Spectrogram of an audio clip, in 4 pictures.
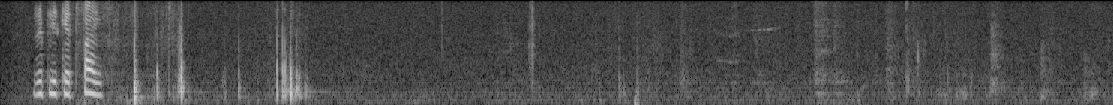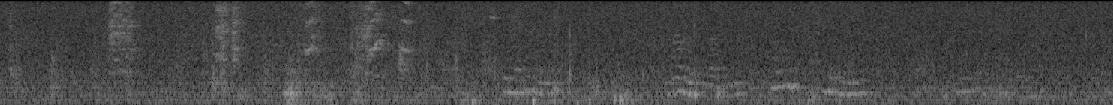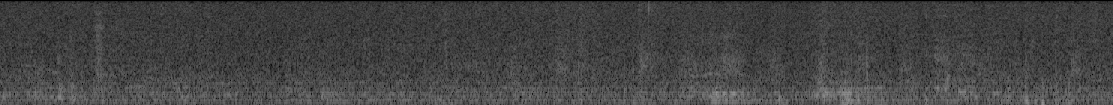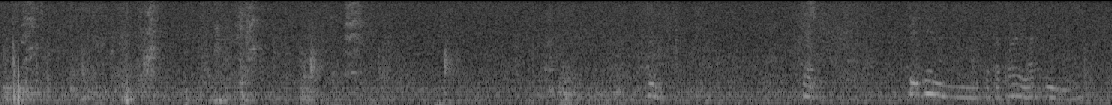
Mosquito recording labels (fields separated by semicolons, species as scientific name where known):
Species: no mosquito; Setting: insect culture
